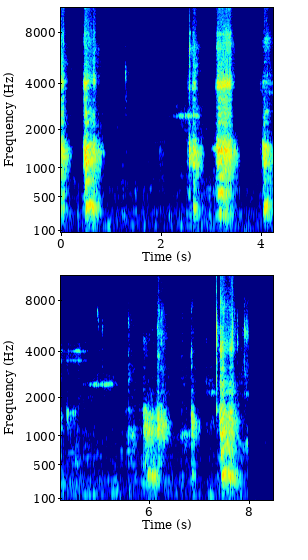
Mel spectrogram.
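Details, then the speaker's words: Newborn in respiratory distress with tachypnea: short, voiced expiratory grunts repeat with each breath out. "i want you to really listen for that grunting breathing and watch how fast this baby's breathing"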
